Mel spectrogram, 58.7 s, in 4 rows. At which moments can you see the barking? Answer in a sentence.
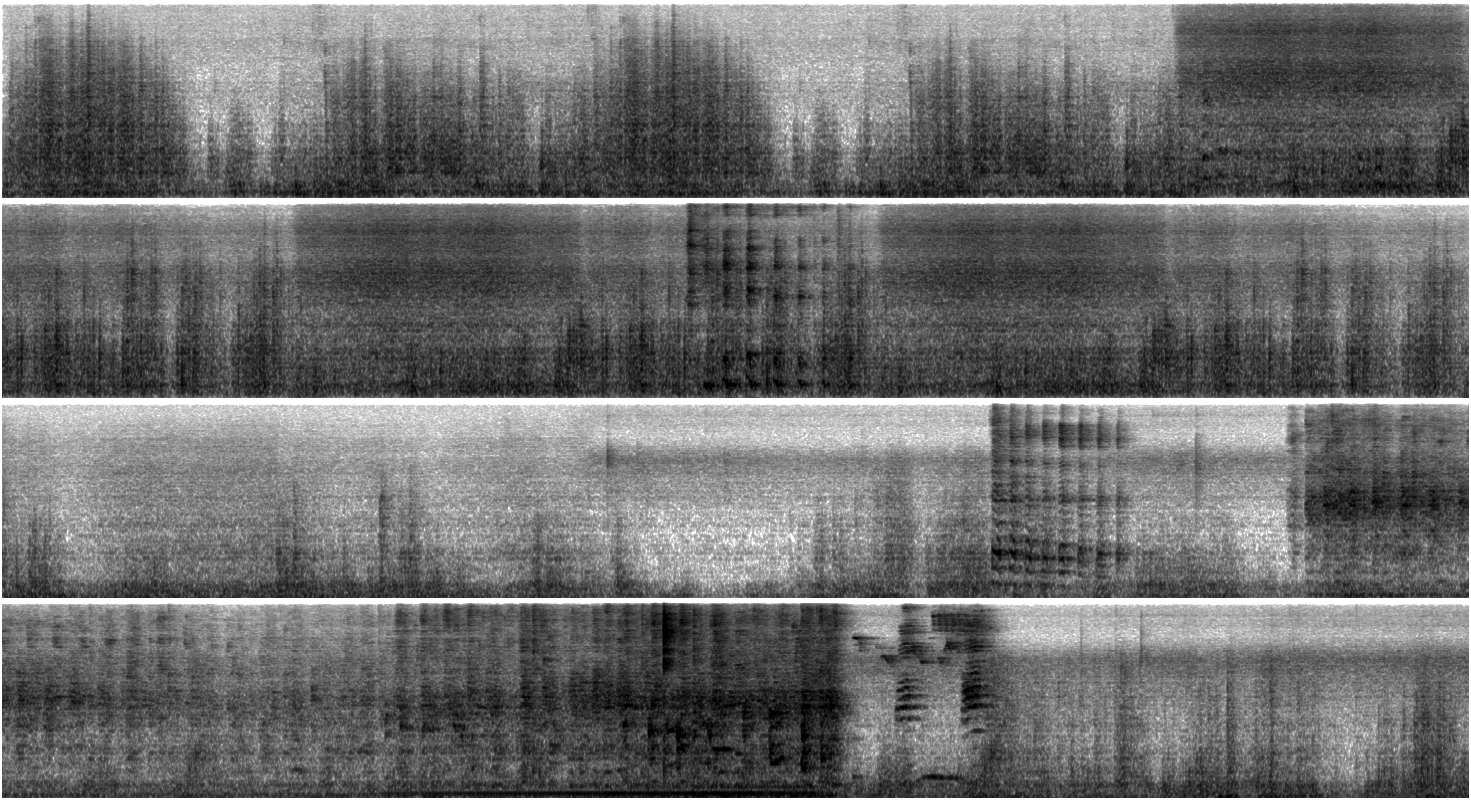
The barking can't be heard in this clip.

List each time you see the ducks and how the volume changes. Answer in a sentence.
You can hear the ducks from 42.2 to 53.8 s, getting quieter then louder.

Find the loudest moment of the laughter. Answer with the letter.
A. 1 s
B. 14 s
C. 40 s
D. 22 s
D.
